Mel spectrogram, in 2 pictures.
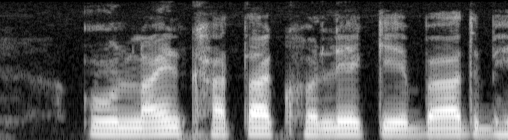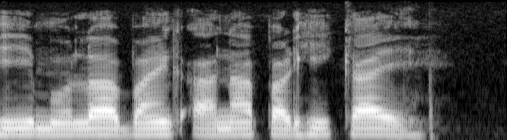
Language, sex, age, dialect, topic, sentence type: Chhattisgarhi, male, 25-30, Northern/Bhandar, banking, question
